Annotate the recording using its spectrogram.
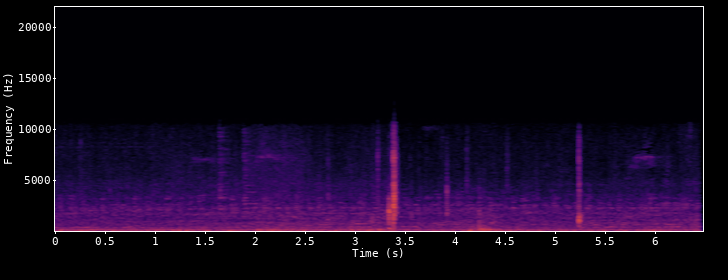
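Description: Steady low rumble of street traffic, with two sharp knocks about two seconds apart in the second half.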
